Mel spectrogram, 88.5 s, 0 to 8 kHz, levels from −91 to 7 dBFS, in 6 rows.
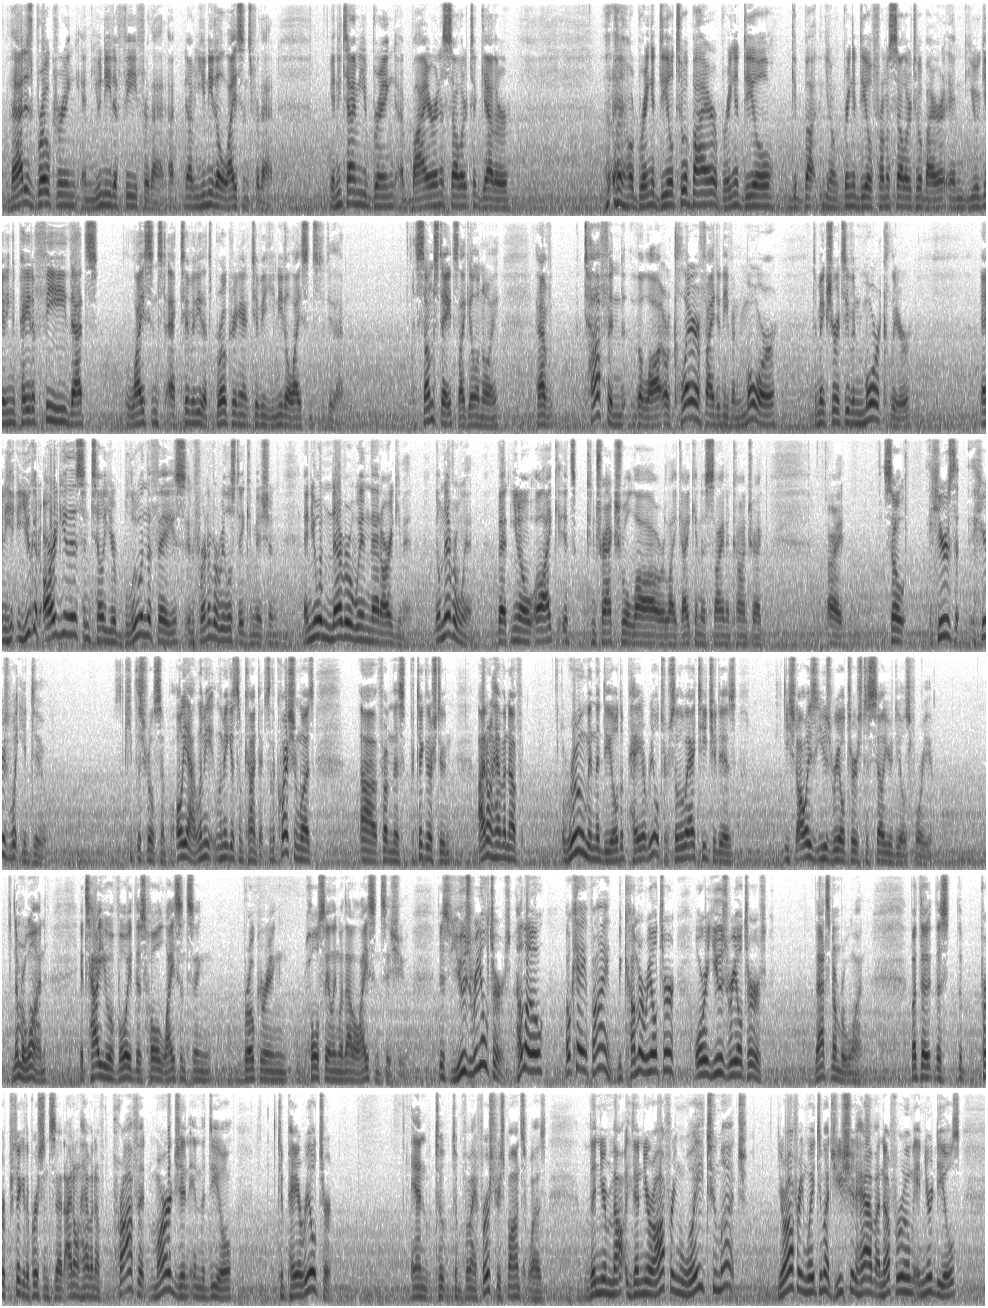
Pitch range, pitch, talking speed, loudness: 125-160 Hz, 140 Hz, 185 wpm, -19 LUFS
